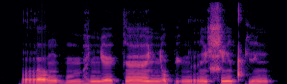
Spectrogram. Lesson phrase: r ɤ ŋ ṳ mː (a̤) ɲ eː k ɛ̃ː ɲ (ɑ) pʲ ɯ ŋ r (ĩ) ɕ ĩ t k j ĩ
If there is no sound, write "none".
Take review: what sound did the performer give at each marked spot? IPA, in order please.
a̤, ɔ, ĩ

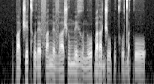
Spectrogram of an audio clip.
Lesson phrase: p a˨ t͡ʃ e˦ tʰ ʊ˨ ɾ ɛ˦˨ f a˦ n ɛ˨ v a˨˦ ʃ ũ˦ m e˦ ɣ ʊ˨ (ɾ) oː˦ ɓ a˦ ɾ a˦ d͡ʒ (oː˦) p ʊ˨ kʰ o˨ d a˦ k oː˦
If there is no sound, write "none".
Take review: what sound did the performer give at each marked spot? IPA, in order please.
n, oː˨

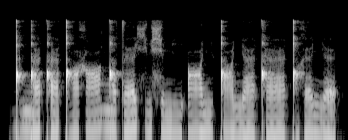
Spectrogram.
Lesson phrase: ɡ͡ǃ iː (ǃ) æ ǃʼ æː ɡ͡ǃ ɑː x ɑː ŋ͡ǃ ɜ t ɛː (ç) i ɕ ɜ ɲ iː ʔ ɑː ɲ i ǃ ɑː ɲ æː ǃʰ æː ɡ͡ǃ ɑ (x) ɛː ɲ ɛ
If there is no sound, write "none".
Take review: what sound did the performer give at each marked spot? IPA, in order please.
ŋ͡ǃ, ç, x

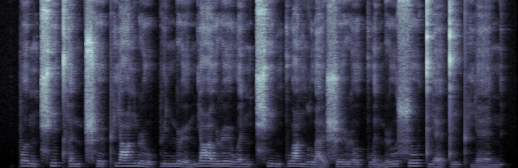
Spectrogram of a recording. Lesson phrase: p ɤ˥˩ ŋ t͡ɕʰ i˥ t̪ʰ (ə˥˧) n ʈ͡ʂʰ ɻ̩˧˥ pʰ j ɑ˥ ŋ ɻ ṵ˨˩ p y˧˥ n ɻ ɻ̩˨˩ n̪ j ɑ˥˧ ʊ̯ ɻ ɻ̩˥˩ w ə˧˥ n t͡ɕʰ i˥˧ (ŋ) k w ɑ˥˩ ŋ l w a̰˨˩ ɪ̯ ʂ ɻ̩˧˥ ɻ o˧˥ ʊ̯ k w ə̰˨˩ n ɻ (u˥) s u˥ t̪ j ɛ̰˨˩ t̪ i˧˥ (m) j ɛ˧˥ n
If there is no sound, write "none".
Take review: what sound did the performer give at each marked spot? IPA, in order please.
ə˧˥, ŋ, u˥, pʰ

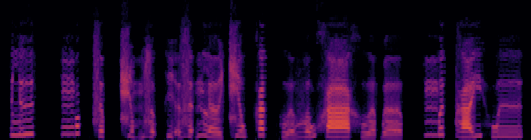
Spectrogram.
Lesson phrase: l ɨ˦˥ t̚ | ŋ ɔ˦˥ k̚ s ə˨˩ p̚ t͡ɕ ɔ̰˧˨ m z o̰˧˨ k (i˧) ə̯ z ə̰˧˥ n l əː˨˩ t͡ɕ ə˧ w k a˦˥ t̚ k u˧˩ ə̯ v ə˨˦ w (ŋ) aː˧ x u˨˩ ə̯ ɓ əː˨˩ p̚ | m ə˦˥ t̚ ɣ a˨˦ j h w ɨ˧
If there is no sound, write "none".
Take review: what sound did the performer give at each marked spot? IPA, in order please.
ḭ˧˨, x

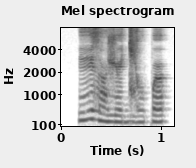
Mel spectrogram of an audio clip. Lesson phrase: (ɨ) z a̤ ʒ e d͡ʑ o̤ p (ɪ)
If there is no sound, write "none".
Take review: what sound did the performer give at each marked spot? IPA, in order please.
i, ə

